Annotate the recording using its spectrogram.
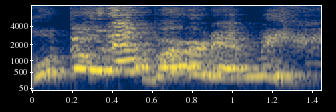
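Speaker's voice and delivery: put-on angry yelling. Remembering the listener's mother, retelling her angry yell. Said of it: "real mad, and yells".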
